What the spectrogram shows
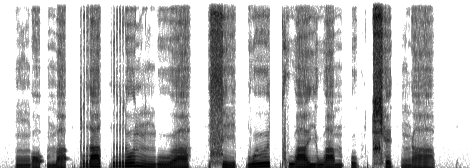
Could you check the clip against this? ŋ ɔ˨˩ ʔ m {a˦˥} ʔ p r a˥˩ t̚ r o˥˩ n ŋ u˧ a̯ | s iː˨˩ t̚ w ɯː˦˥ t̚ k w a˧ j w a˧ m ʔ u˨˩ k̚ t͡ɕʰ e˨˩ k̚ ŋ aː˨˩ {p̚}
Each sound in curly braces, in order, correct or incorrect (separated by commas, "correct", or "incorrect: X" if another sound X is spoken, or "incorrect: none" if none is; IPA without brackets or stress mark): incorrect: a˨˩, correct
